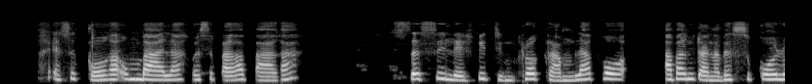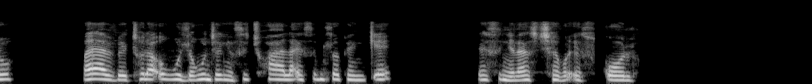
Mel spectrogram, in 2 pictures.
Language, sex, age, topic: North Ndebele, male, 25-35, education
